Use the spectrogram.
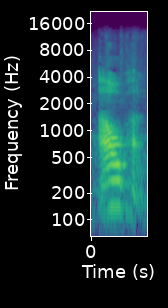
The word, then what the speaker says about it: আহ্বান: একইভাবে এরকম ভাবে যখন হয় যখন সংযুক্ত থাকবে, তখন খেয়াল রাখবে যে আহ্বান, যেটিকে আমরা আহ্বান বলছি, এটি প্রকৃত উচ্চারণ হচ্ছে আহ্বান।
